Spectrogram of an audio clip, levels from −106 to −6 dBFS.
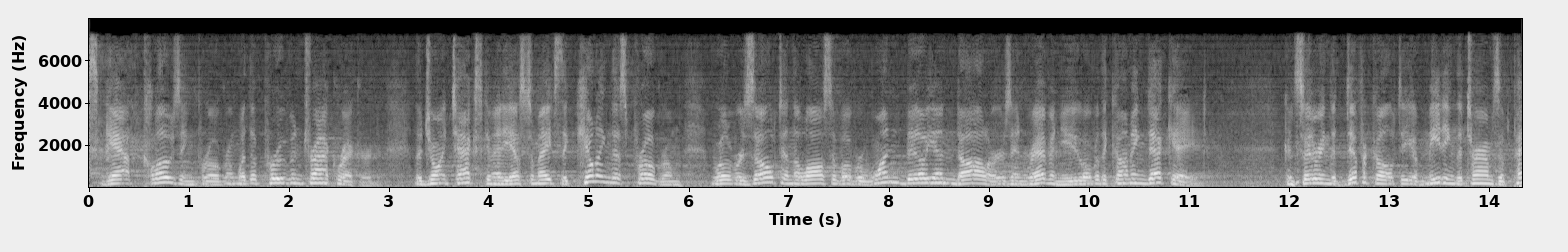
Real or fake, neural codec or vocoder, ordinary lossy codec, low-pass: fake; vocoder, 24 kHz, 100 mel bands, Vocos; MP3, 64 kbps; 7.2 kHz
